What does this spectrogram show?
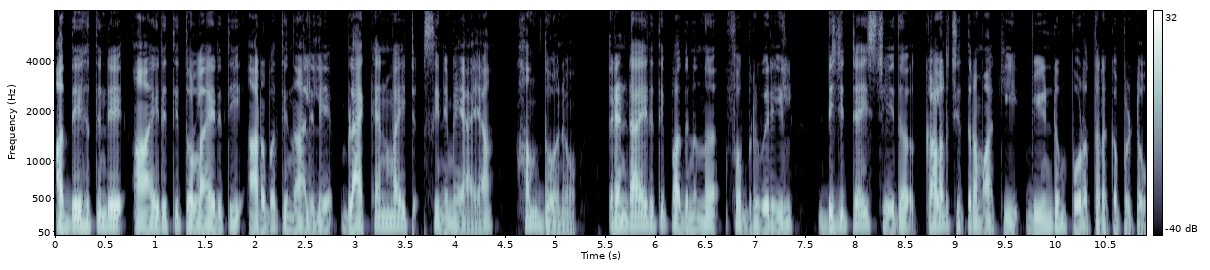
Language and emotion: Malayalam, neutral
